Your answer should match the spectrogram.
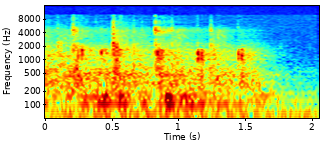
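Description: Near silence with a few faint, scattered hand claps from an audience, irregularly spaced and dying away about a second and a half in.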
